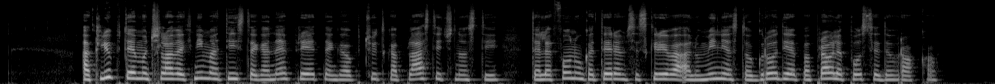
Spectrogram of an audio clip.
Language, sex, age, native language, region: Slovenian, female, 18-29, Slovenian, Savinja region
